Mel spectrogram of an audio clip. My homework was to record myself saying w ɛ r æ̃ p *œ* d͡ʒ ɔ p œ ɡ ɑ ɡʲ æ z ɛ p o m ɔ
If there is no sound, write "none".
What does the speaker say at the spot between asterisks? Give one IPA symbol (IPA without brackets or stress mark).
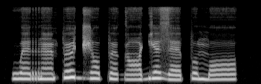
œ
